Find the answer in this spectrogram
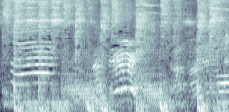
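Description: House music from a DJ set over a club sound system: a steady beat with high, sliding voice-like sounds over it.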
